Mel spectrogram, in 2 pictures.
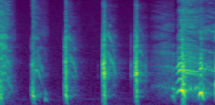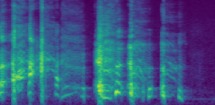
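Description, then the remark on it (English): A narrator acts out a young man coughing uncontrollably: a quick run of sharp coughs, then a longer, harsher burst of hacking and throat-rasping without words. “Then the young man started coughing uncontrollably.”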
